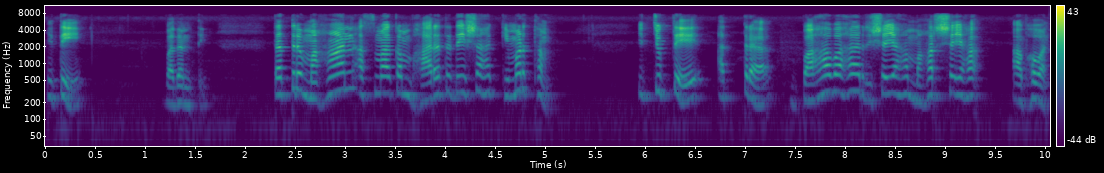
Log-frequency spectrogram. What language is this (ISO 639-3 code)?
san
